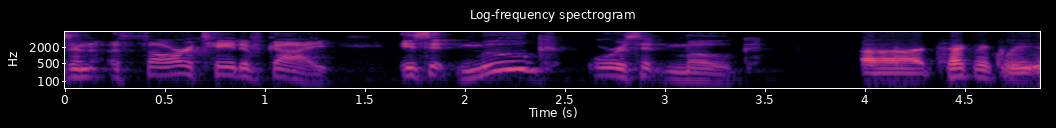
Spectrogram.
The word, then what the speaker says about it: Moog: but technically it's pronounced Moog so for example they had a keyboard called the rogue that was one of their models the whole point was it for it to rhyme so it was a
